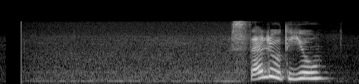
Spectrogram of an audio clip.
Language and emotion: Russian, positive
